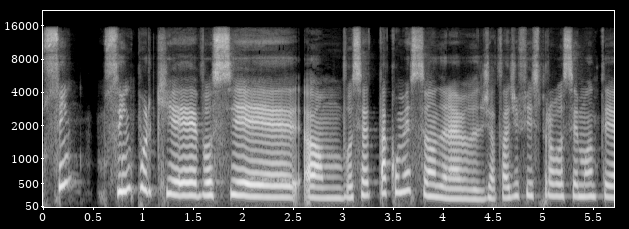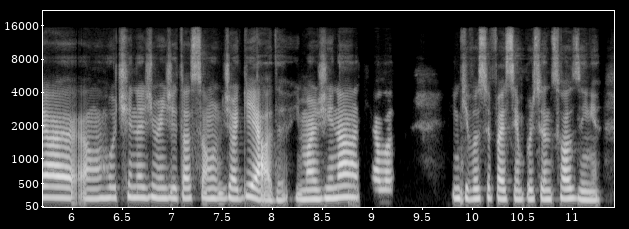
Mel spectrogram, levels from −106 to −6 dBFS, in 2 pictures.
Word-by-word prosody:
Sim, 445 - +2 0.4
sim, 340 +3 +2
porque 300 -10 +3
você, 245 -4 +5
hã, 210 -1 +3
você 230 +5 0
tá 285 +4 0
começando, 310 -9 0
né, 195 -2 +1
já 200 +2 -4
tá 215 +2 -2
difícil 255 +2 -5
pra 255 - -3
você 245 0 -1
manter 240 -1 -2
a 215 -1 +2
a 195 0 -5
a - - -5
rotina 215 +1 -4
de 225 +1 -5
meditação 205 -1 -4
já 200 -2 -2
guiada, 195 -4 -1
imagina 205 +5 0
aquela 190 -3 -6 0.6
em 205 - -3
que 205 - -6
você 200 +2 -4
faz 190 -2 -2
100% 190 0 -4
sozinha. 180 -4 -3
215 Hz, 165 wpm, -22 LUFS, 200-250 Hz, 0.6 s, você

